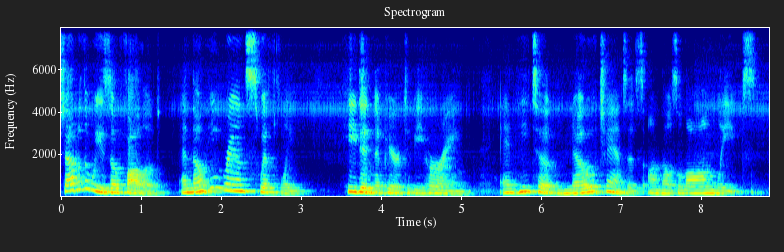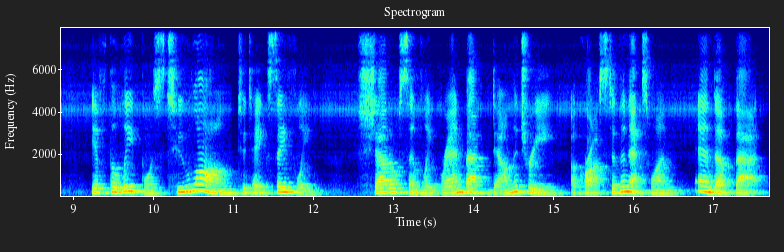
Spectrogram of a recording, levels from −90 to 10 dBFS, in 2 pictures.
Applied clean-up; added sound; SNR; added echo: neural separator model SepFormer DNS4.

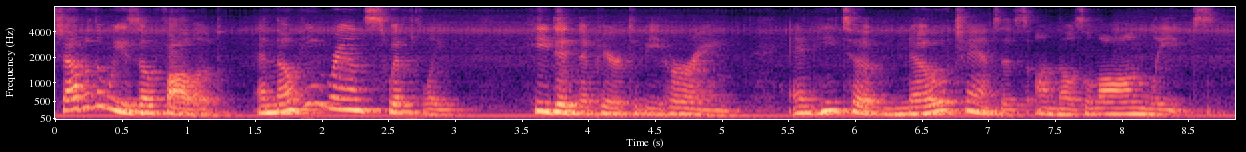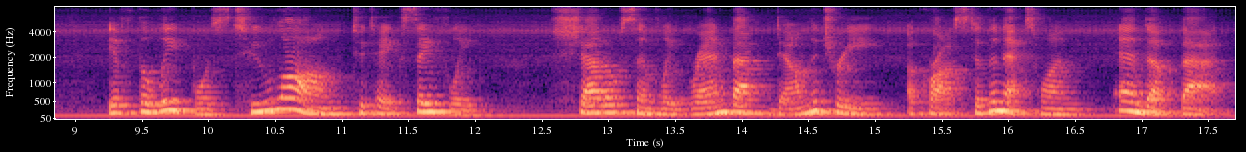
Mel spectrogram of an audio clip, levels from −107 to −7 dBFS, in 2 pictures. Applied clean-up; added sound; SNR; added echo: none; Mechanical fan; 19 dB; reverberation time 0.6 s.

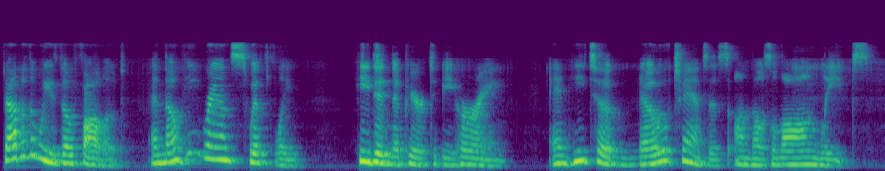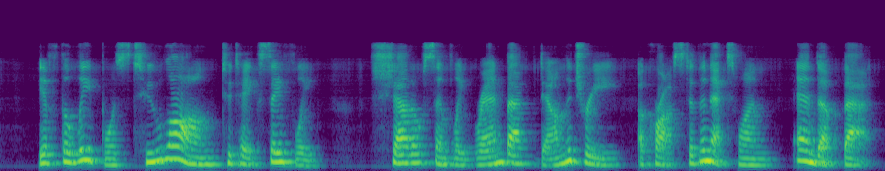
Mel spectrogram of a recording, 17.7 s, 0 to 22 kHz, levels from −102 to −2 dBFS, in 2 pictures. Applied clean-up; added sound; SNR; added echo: neural mask model DeepFilterNet 3.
